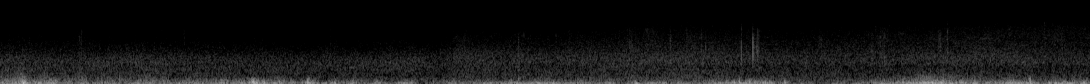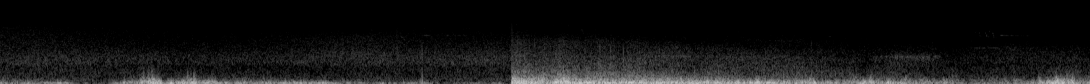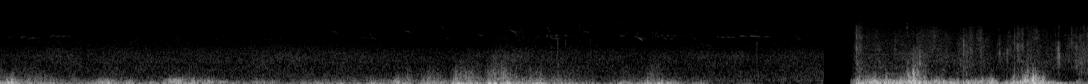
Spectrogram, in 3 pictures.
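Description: Wind buffeting the microphone in uneven gusts, a low rumble that becomes suddenly much louder about halfway through, on the exposed summit.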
